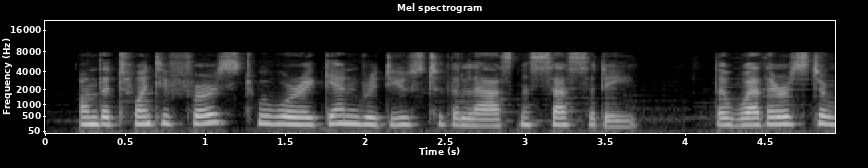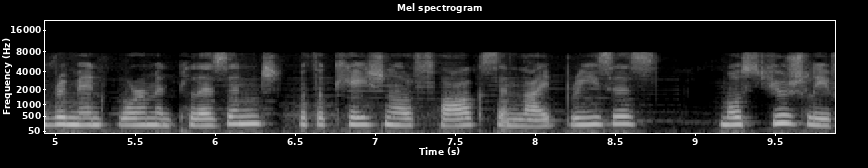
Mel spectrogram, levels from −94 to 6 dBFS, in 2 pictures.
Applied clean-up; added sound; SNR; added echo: neural separator model SepFormer DNS4.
